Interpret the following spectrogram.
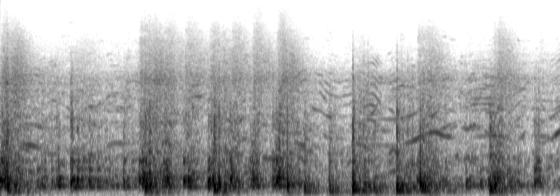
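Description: A marching band playing: held brass notes under frequent sharp drum strikes, with the voices of a walking crowd mixed in.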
